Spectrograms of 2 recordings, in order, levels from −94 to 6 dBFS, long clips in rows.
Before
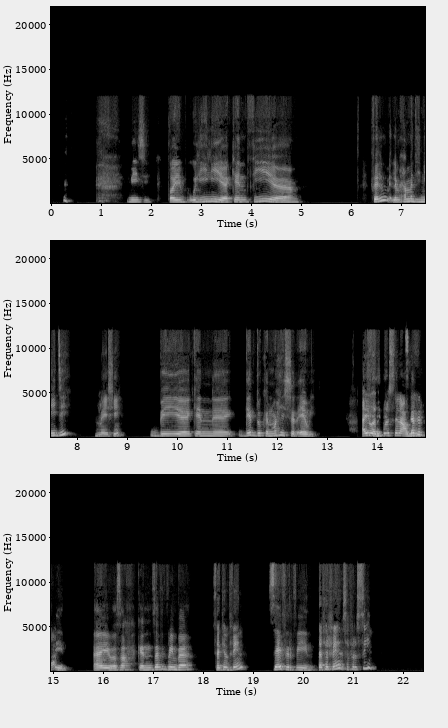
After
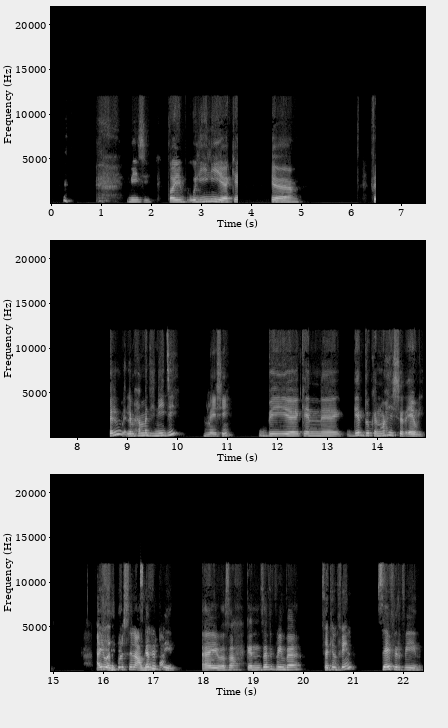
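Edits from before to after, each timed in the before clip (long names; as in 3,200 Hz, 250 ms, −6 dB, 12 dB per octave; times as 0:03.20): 0:03.73–0:04.42: fill with room tone
0:06.49: splice in silence 2.17 s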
